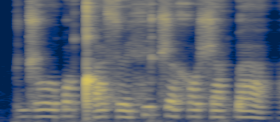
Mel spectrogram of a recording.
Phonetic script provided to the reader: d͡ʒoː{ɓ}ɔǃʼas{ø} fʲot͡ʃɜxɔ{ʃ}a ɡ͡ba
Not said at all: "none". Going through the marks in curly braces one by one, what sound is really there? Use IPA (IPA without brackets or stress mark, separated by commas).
ɓ, ø, ʃ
